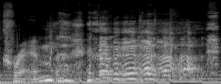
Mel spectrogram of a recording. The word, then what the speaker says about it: Krem: He plays Krem, pronounced Krem.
